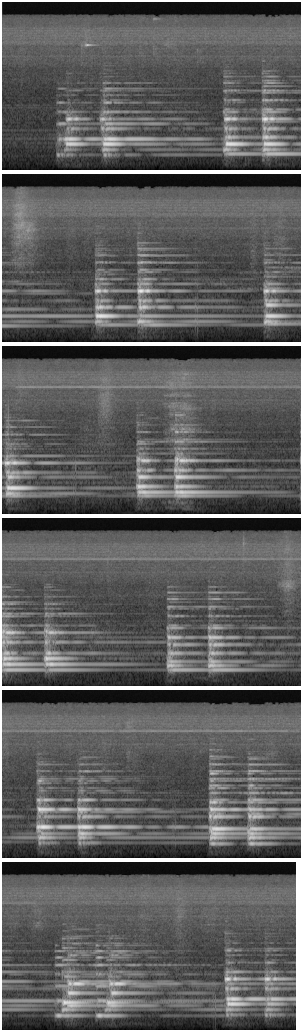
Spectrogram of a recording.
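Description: A grand piano is played slowly and softly, in calm phrases that start about a second in. A chord or two is struck every couple of seconds, and each is left to ring and fade.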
